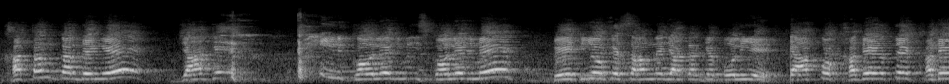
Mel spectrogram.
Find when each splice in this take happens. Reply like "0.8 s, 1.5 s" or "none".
7.8 s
